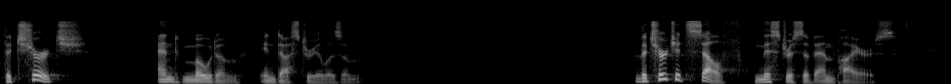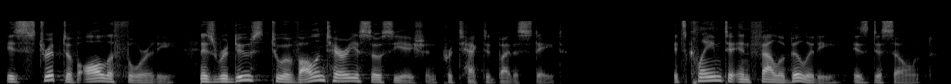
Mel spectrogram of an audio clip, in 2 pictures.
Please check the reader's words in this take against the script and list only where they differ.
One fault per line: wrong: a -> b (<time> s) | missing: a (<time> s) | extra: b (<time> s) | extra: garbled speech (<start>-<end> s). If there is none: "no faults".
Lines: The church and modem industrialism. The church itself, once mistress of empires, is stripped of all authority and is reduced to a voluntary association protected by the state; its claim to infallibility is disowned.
missing: once (7.5 s)
missing: and (11.3 s)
